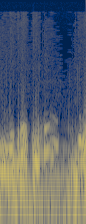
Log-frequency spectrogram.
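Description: Harsh, low-pitched breath noise with a rough, bubbling, crackly texture runs through a short stretch of infant breathing. These are coarse crackles with tracheal and bronchial breath sounds, from secretions in the airways of an infant with congenital tracheal narrowing and tracheobronchitis.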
